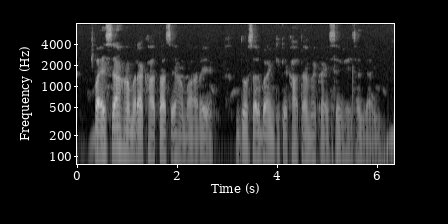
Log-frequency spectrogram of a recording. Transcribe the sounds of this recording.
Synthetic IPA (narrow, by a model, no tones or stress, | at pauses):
pəɪsaɦəmɾʔakʰaːt̪aseɦəmaːɾe | d̪oːsəɾbə̃ŋkkekʰaːt̪əɾmẽkəɪsebʱeːd͡ʒəld͡ʒaːi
